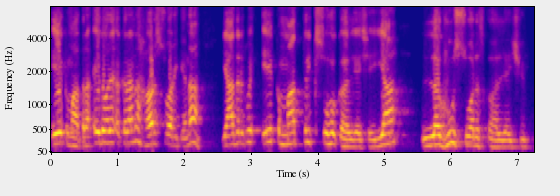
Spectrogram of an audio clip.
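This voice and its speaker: A man with a Maithili accent teaching grammar for an exam, drilling students with quick questions and answering them himself. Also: high-pitched. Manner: lively, calls students pet names. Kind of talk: online exam-prep grammar lesson.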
